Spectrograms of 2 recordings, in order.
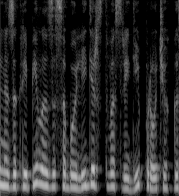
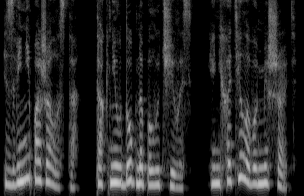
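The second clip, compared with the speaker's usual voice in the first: embarrassed whisper; 5 semitones higher than usual. A narrator's reading. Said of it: "прошептала смущённая Никсаэла".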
